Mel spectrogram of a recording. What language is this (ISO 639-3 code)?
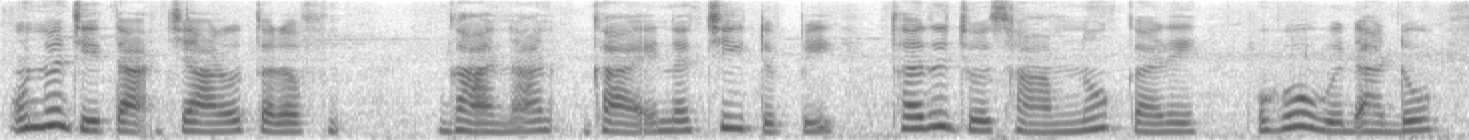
snd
